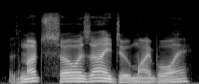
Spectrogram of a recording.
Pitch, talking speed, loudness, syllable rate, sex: 120 Hz, 240 wpm, -17 LUFS, 4.5 syllables/s, male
